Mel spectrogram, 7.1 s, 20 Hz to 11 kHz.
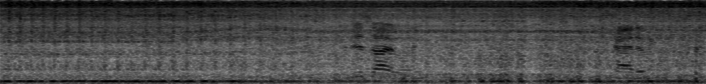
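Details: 1965 Ford Mustang project car, idling just after the carburetor rebuild: loose, uneven light tapping, a few per second, over a lumpy idle; owner hopes it is a fussy lifter, source not confirmed.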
